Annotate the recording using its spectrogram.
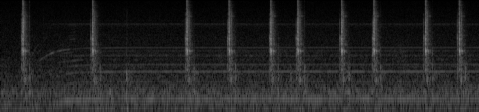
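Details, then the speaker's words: Sharp single clicks at irregular intervals over a steady machine tone: YAG laser pulses firing during live vitreolysis of a Weiss ring floater, a normal treatment sound. "don't move now you're going to hear some clicking sounds this is normal okay no worries"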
